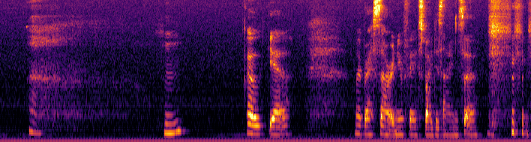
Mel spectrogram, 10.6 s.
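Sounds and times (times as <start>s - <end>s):
speech: 0.6s - 1.0s, 3.3s - 3.8s, 4.9s - 5.9s, 7.1s - 10.6s
deep breathing: 0.6s - 3.0s, 6.2s - 7.0s.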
